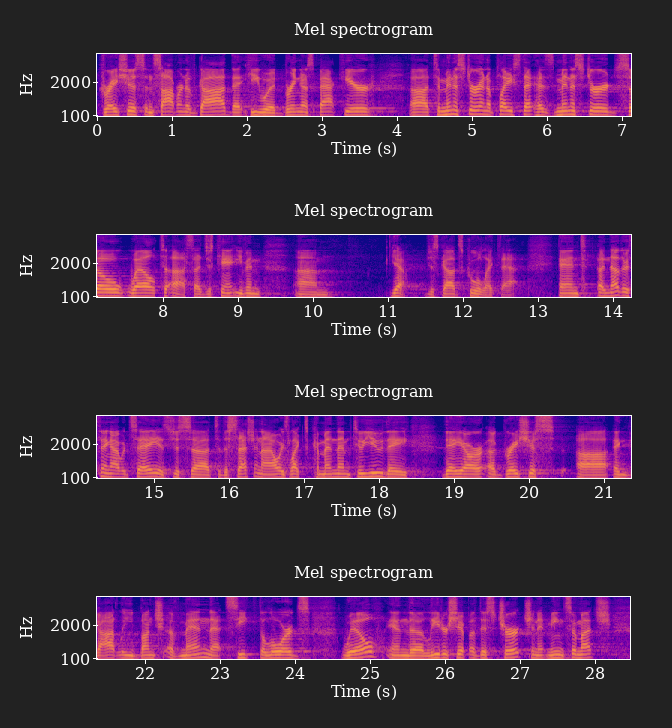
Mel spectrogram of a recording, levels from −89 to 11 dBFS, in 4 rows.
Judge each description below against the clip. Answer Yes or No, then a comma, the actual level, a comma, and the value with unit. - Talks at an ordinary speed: Yes, average, 175 wpm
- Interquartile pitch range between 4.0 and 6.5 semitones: No, narrow, 2.5 semitones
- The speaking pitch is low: No, medium, 145 Hz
